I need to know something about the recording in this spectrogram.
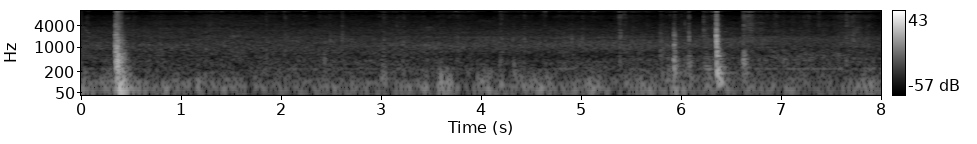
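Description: A car door shut with one solid slam about half a second in, over a steady low rumble. Near the end a few sharp clicks of a door handle and latch as the driver's door is opened.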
